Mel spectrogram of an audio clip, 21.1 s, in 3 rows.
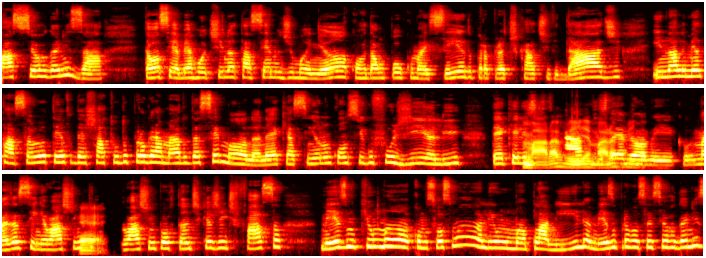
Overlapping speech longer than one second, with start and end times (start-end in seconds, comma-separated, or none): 12.2-13.5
